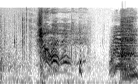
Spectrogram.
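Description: A man farting, a pitched, brassy sound, with laughter around it.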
